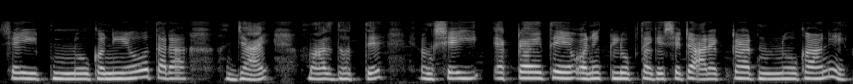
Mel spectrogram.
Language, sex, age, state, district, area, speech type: Bengali, female, 30-45, West Bengal, Dakshin Dinajpur, urban, spontaneous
